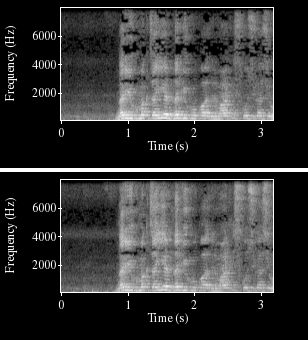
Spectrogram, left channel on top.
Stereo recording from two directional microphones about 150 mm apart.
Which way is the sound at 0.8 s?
5° left (ahead or behind).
